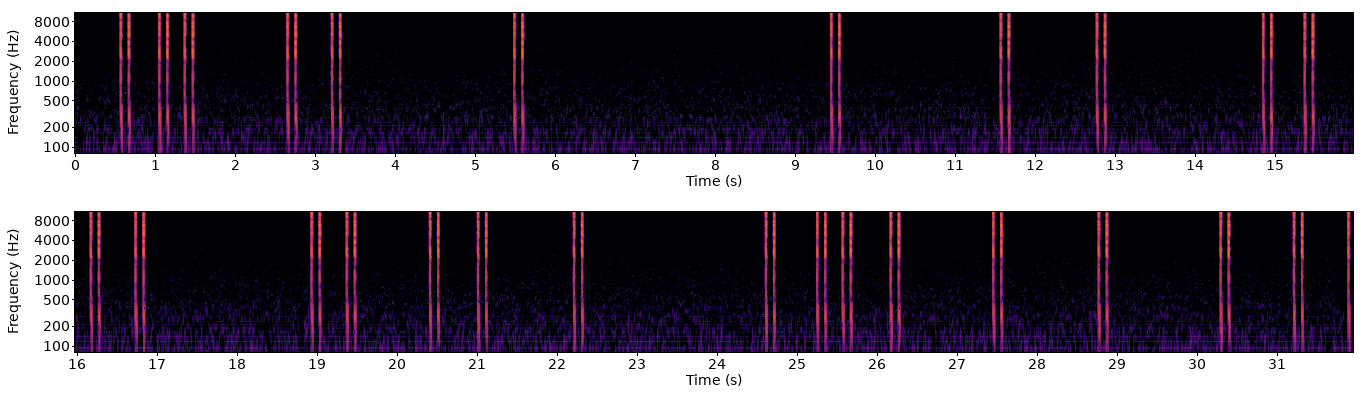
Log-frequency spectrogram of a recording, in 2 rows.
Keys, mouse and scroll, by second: 1.1 double click, 6.5 shift+a, 9.9-10.6 typing, 11.9 typing, 13.4 typing, 15.6 typing, 19.4 double click, 25.6 double click, 31.3 shift+click.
